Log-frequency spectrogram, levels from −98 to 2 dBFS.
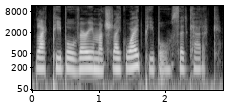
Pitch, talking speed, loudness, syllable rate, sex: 190 Hz, 190 wpm, -20 LUFS, 5.4 syllables/s, female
